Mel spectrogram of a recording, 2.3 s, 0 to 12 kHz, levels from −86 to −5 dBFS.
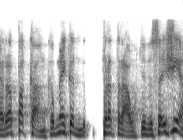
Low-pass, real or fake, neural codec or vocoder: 7.2 kHz; real; none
